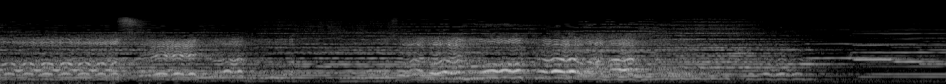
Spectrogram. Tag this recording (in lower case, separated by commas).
opera, music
